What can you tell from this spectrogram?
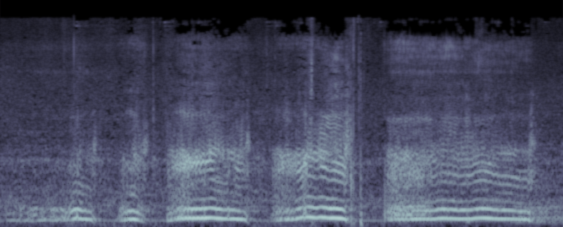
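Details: Cairn Terrier versus Jack Russell Terrier, pet dogs fighting over a golf glove; several rolling, wavering growls, each about a second long, come in quick succession with brief gaps and a soft click between them.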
